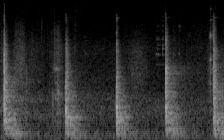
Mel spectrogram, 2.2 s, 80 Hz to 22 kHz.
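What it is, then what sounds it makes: Solid rusty steel truck frame. Five sharp, evenly spaced metallic taps on the rusty steel frame or axle area underneath a Dodge Ram, prodded to check for rot. Each tap is a bright, short knock with a brief ring around 650 Hz and almost no low end. The steel sounds solid rather than hollow.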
